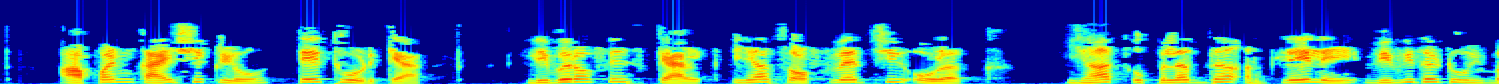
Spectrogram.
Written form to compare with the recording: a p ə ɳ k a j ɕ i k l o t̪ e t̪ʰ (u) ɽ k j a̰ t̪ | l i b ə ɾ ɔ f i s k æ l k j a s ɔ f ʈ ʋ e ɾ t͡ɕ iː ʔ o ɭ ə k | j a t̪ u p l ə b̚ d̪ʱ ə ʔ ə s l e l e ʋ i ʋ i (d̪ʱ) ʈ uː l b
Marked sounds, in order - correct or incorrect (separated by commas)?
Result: incorrect, correct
